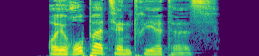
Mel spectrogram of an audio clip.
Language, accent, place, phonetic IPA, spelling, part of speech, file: German, Germany, Berlin, [ɔɪ̯ˈʁoːpat͡sɛnˌtʁiːɐ̯təs], europazentriertes, adjective, De-europazentriertes.ogg
- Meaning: strong/mixed nominative/accusative neuter singular of europazentriert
